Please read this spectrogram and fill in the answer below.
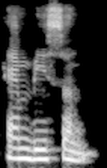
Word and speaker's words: ambition: TION को अब हम पढ़ रहे हैं सन, एम्बिशन।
